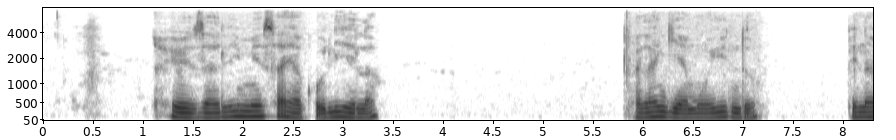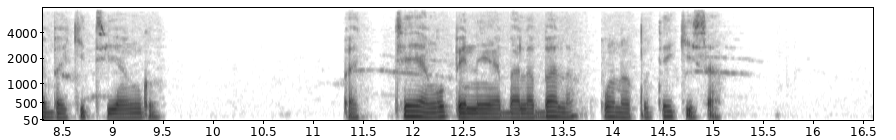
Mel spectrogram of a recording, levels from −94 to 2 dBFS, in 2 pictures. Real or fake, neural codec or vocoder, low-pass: real; none; 7.2 kHz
